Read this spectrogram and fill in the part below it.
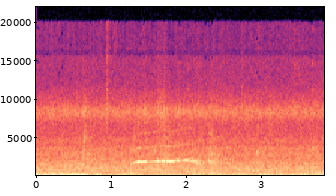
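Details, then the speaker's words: Electric fan after repair: steady low hum, smooth oscillation with no stopping, clicking or noise; previously swing stalled and clicked. "Wala na siya no? Hindi na siya tumitigil. Hindi na siya naglalagitik o nag-iingay."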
